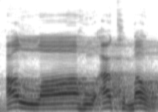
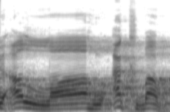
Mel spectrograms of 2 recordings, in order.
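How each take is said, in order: No difference in how they are said.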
